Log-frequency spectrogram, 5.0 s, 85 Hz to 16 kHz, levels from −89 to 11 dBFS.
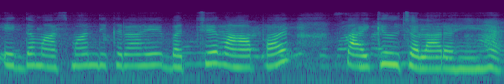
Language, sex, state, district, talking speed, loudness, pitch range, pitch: Hindi, female, Madhya Pradesh, Dhar, 145 wpm, -18 LUFS, 245-280 Hz, 270 Hz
